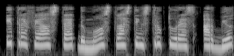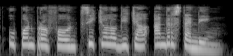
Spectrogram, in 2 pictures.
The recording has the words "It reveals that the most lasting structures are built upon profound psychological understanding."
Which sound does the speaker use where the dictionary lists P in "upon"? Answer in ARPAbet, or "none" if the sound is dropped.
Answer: P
